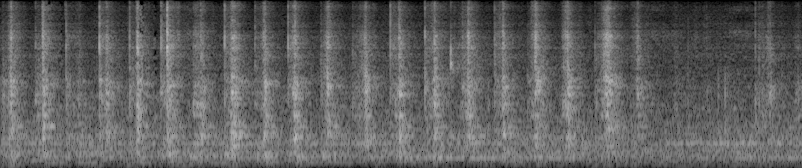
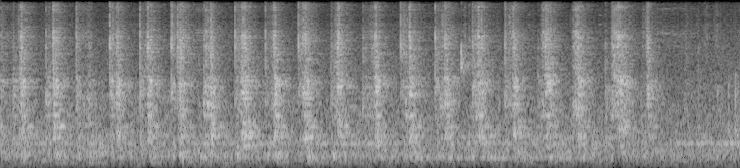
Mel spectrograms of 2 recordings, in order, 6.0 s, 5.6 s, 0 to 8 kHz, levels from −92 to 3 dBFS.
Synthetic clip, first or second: first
